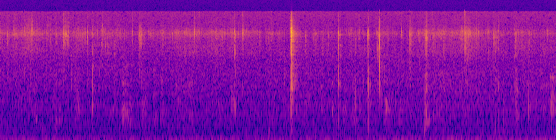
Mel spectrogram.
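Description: Dog foraging in a gooseberry bush, rustling the leaves and eating the berries: faint, scattered small crackles and clicks, with one sharper click about three seconds in.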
